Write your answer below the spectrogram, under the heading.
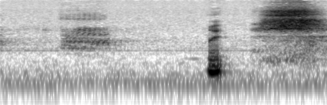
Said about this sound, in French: Euh, voilà, il y a même un corbeau qui m'a répondu.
